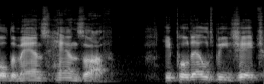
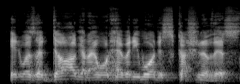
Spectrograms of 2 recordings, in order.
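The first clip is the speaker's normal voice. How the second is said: raised, firm dismissal; firm insistence; 4 semitones higher, faster than usual. A narrator's reading. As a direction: shut the discussion down as the boss. Ex-president shuts down the discussion.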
